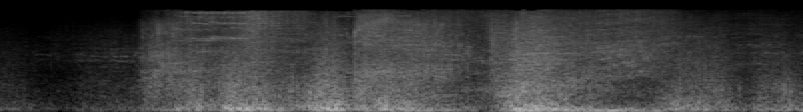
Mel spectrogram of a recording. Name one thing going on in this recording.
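A huge dragon roars.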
